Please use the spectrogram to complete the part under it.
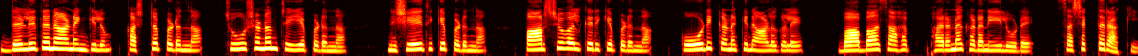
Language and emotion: Malayalam, neutral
